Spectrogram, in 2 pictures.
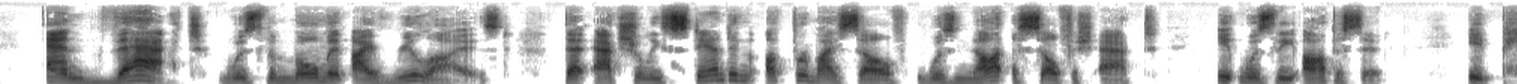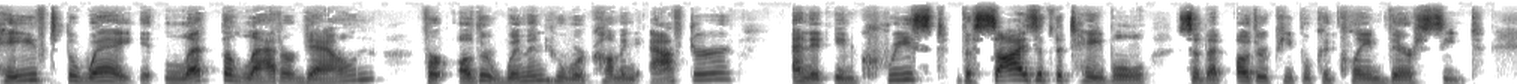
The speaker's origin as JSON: {"language": "English", "town": "Huntington", "region": "New York", "country": "United States", "tie": "born or raised there", "also_born_or_lived": "Brooklyn", "said": "I was born in Brooklyn, first of all, which I think explains a lot, right? And I grew up in a town called Huntington on Long Island, New York."}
